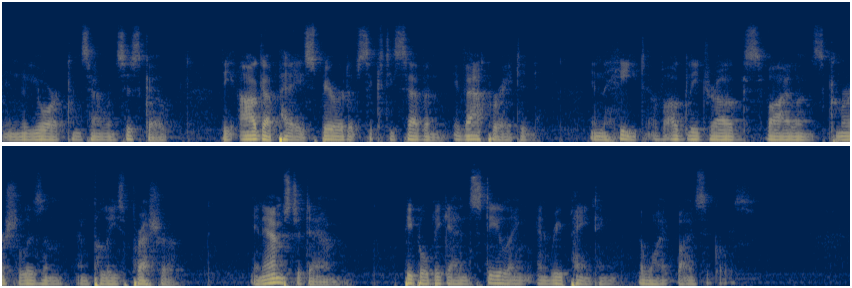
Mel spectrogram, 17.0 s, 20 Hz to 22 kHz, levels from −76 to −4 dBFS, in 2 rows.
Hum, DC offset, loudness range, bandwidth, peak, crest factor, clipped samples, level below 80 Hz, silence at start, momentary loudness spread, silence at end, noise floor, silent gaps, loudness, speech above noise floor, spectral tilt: none; under 0.1%; 4 LU; 11.5 kHz; -6 dBFS; 26 dB; under 0.1%; -40 dBFS; 0 s; 13 LU; 1 s; -64 dBFS; none; -32 LUFS; 33 dB; -6.5 dB/octave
